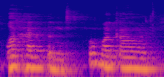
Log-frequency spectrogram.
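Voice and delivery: high, alarmed partner voice; Frankie's worried question. Retold or imitated. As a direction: play the startled partner asking what's wrong. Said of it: "And he goes".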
